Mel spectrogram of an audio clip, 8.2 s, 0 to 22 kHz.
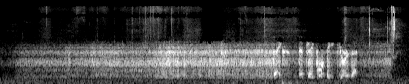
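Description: Yaesu FT-890 HF transceiver's speaker giving out 80-metre band noise on lower sideband: a narrow-band hiss that grows louder over the first few seconds. Near the end, a single-sideband voice from a station on the frequency comes through the noise.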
